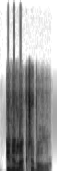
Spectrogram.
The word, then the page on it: ineluctable: British English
